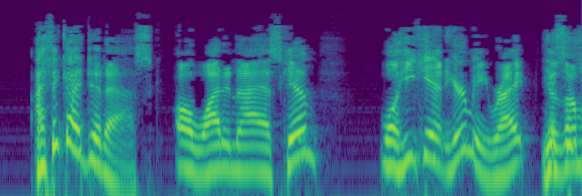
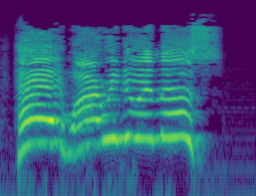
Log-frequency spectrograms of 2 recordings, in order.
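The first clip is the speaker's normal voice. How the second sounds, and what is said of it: Yelling. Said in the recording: “I'm yelling so he can hear me.”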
